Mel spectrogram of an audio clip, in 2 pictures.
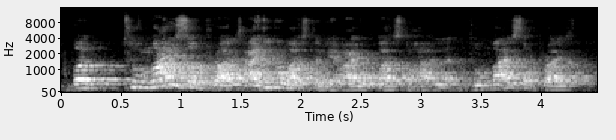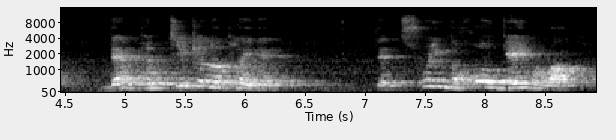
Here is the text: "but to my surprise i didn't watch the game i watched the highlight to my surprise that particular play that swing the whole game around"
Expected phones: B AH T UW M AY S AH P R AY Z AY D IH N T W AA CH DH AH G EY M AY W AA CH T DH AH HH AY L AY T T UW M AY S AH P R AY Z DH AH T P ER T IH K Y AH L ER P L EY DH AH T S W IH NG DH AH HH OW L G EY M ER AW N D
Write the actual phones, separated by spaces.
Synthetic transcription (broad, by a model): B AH T UW M AY S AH P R AY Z AY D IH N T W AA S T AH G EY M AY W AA S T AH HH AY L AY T T UW M AY S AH P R AY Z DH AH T P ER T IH K Y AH L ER P L EY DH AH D S W IH NG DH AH HH OW L G EY M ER AW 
